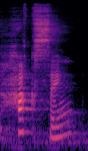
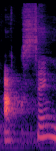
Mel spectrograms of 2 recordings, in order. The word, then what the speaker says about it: 학생: Mais si vous prononcez comme 학교, comme les Français, les personnes francophones qui ne prononcent pas H, 학교, 학생, genre, on comprend bien sûr, mais c'est pas correct.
